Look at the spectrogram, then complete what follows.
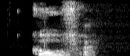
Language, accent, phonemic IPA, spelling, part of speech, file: French, Canada, /kuvʁ/, couvres, verb, LL-Q150 (fra)-couvres.wav
- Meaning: second-person singular present indicative/subjunctive of couvrir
